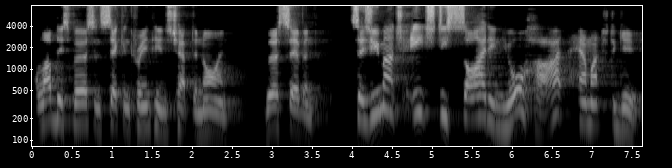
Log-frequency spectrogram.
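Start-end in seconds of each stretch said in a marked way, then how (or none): 4.3-7.6 raised, measured Bible reading; scripture reading. Acted. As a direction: read the passage out to the church with weight. Reads verse aloud.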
